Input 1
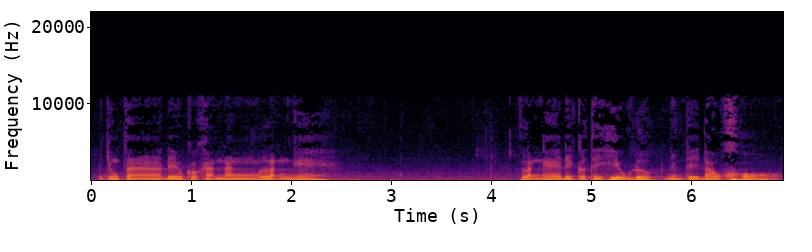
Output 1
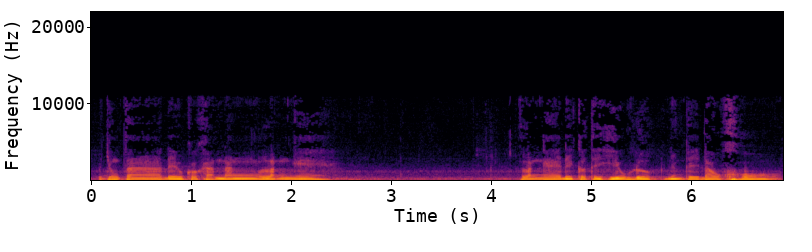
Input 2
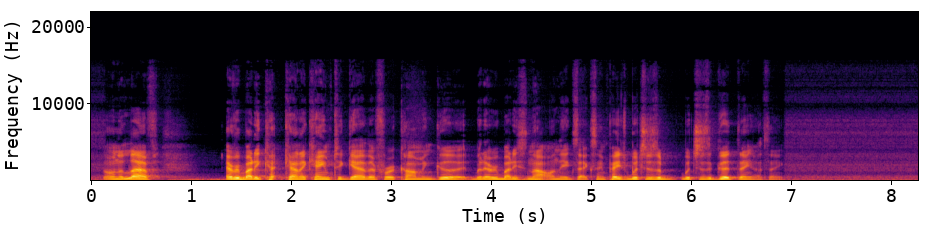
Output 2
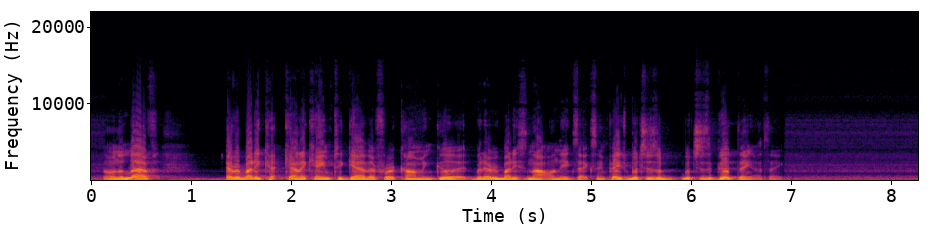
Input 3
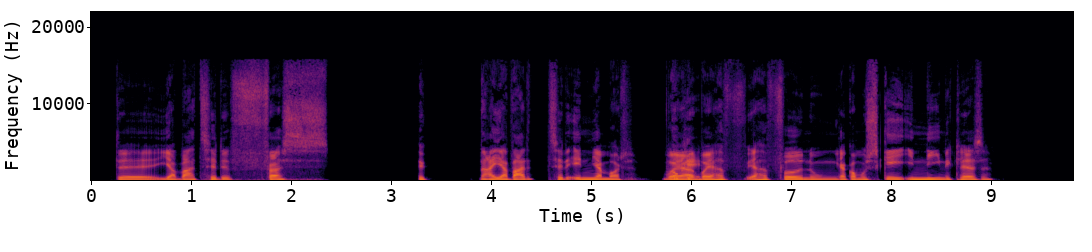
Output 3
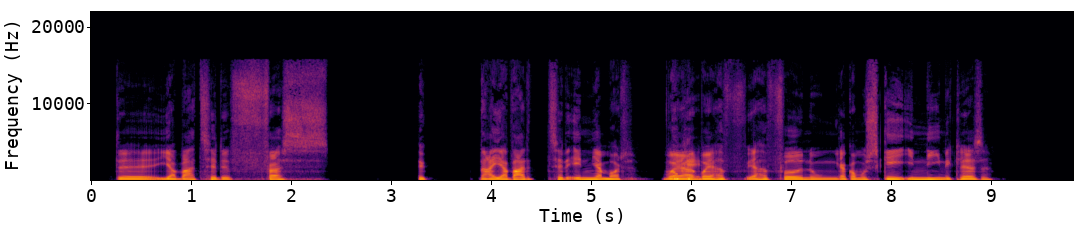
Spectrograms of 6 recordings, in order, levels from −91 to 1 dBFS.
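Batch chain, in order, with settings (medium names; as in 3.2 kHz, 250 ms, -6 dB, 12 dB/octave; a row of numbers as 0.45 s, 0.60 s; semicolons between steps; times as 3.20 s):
saturation -12.5 dBFS; small resonant body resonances 240/1200 Hz, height 14 dB, ringing for 35 ms; normalise loudness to -27 LUFS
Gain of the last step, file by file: -2.5 dB, -12.0 dB, +2.5 dB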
